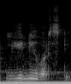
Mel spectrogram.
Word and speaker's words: university: So when the u at the beginning of a word is spoken as you, we use the article a in front of that, a university.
